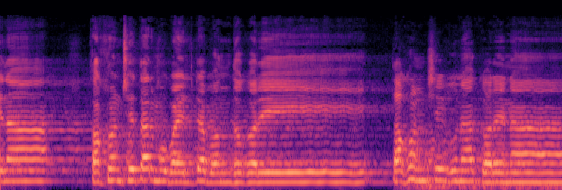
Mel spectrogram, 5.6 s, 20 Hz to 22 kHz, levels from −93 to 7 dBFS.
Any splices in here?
yes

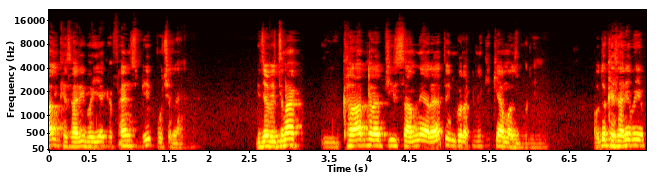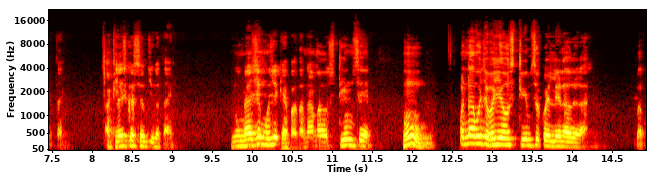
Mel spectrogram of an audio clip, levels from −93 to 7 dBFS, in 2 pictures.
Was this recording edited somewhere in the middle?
no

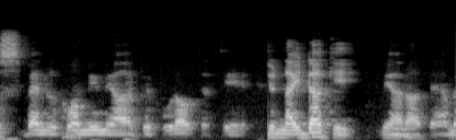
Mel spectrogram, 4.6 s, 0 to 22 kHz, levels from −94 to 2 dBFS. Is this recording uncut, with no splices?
no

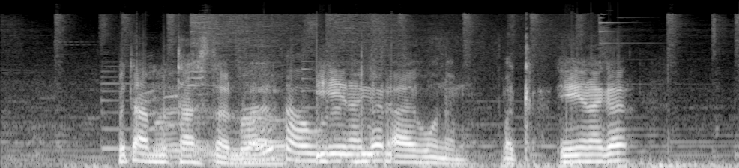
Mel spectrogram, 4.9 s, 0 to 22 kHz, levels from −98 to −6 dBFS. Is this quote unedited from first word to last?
no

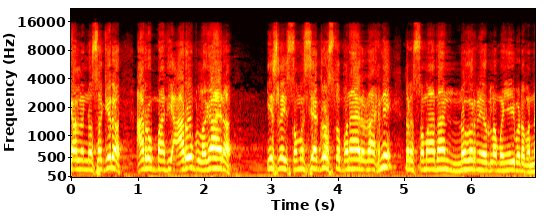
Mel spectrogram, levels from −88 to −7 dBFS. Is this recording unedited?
yes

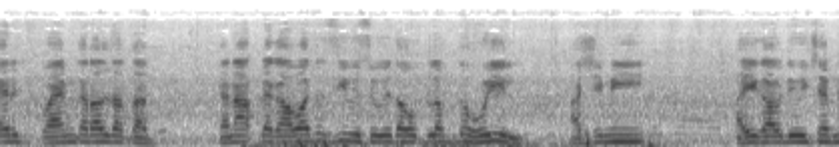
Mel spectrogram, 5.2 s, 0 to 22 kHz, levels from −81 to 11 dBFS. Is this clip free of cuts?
yes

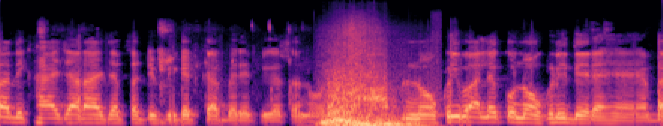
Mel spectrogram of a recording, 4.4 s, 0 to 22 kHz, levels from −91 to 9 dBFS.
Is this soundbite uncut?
no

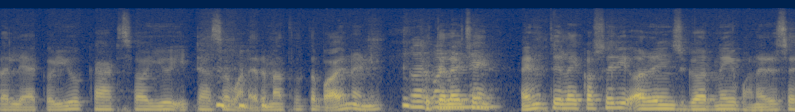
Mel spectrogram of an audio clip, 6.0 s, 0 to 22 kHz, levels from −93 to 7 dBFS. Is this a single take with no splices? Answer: yes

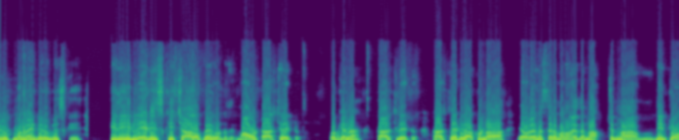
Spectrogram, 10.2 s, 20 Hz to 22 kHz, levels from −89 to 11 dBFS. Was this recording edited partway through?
yes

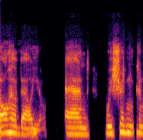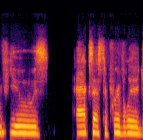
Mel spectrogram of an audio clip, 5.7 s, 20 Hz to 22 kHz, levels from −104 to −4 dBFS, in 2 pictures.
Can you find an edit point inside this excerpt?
yes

